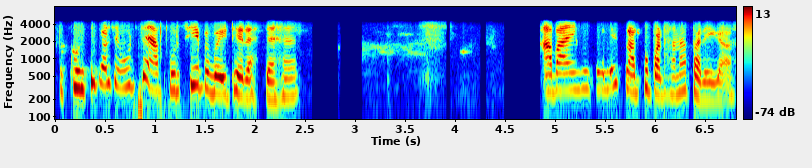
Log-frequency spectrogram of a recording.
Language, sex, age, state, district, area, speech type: Hindi, female, 18-30, Bihar, Muzaffarpur, rural, conversation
